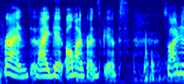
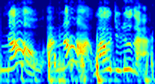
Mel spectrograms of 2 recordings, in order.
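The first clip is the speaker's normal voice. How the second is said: much higher, loud denial; high incredulous objection; 8 semitones higher, 9 dB louder than usual. Retold or imitated. Confronting the boy about his lie, high loud denial. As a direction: shriek the denial in disbelief.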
